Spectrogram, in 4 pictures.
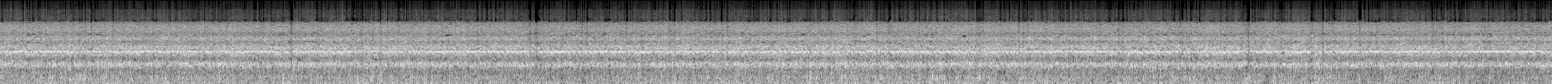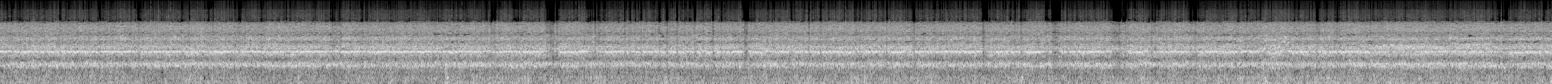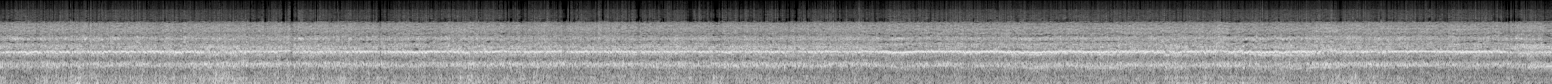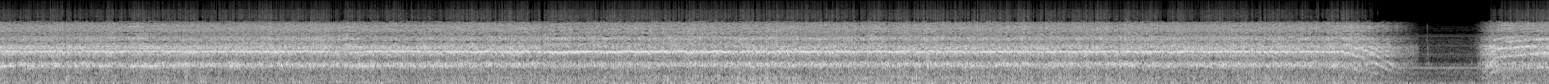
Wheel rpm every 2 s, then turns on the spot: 230, 230, 230, 230, 230, 230, 230, 230, 230, 230, 240, 230, 230, 230, 230, 220, 230, 230, 240, 230, 230, 220, 230, 230, 230, 230, 230, 230, 240, 230, 60.
none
